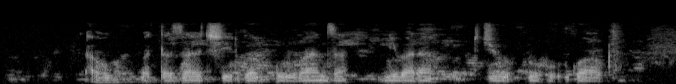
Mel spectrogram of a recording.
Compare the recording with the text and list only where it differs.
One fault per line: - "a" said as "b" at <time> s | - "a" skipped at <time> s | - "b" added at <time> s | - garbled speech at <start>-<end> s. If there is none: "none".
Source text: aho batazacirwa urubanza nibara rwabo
- "ryuruhu" added at 4.8 s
